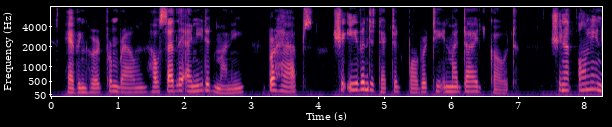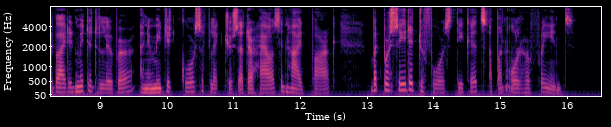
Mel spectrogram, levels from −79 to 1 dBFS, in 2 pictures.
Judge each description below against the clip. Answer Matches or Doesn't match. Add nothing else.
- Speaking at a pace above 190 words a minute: Doesn't match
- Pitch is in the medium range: Matches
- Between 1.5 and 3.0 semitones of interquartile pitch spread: Doesn't match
